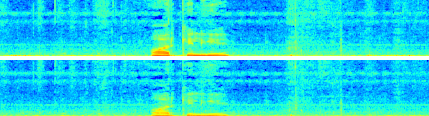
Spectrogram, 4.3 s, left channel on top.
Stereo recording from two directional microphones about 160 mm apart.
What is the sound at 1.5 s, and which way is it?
Speech, 45° left (ahead or behind).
